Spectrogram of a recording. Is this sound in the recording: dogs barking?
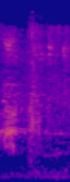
yes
